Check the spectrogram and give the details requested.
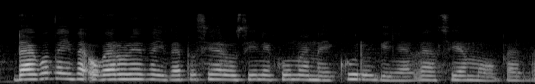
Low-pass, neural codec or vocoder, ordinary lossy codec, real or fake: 10.8 kHz; none; none; real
